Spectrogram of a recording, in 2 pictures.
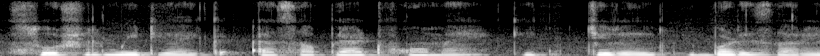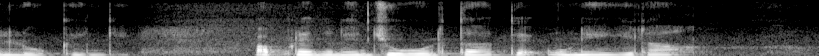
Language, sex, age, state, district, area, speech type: Dogri, female, 18-30, Jammu and Kashmir, Kathua, rural, spontaneous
